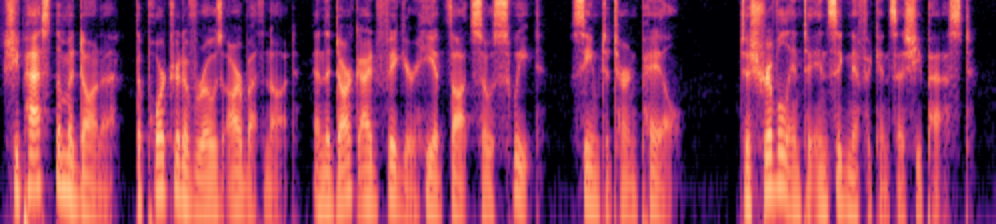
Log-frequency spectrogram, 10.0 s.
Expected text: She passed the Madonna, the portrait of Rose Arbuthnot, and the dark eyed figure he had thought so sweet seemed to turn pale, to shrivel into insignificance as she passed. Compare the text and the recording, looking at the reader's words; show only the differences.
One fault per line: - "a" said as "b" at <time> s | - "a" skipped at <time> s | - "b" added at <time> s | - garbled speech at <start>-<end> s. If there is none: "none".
none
